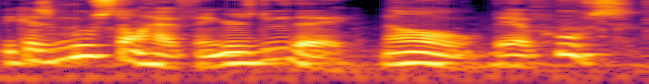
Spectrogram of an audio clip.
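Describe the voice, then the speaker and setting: A man reading a children's story aloud expressively, pausing to put questions to his listeners. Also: medium pitch, big pitch swings, dark tone, slight background noise.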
